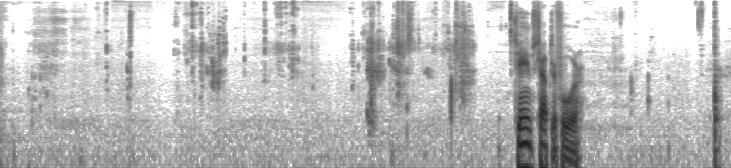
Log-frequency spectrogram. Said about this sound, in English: It's good to hear those pages rustling.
